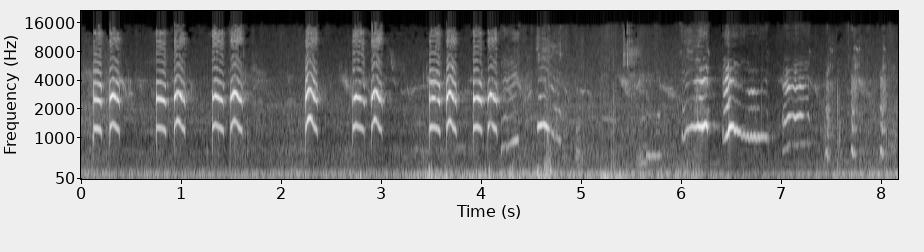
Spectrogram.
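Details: Black tri male Australian Shepherd puppy squealing in bursts of two or three sharp arched squeaks, then looser rising and falling whimpers, with a low hum and faint background noise underneath.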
